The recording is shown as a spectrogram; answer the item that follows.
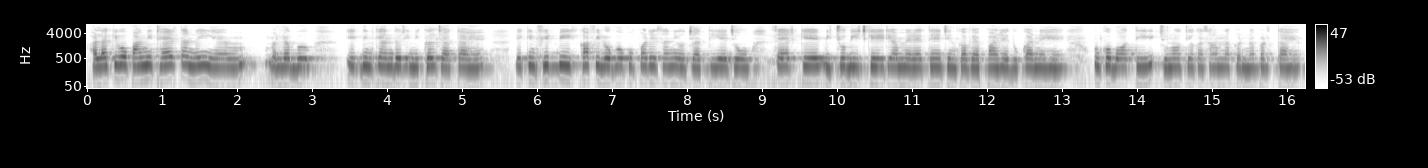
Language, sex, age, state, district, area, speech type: Hindi, female, 60+, Rajasthan, Jodhpur, urban, spontaneous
